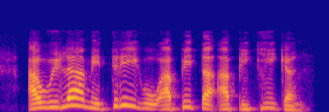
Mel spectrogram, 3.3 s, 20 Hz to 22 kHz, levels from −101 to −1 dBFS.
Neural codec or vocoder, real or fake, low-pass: codec, 16 kHz, 4 kbps, FunCodec, trained on Chinese and English, 50 frames a second; fake; 7.2 kHz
